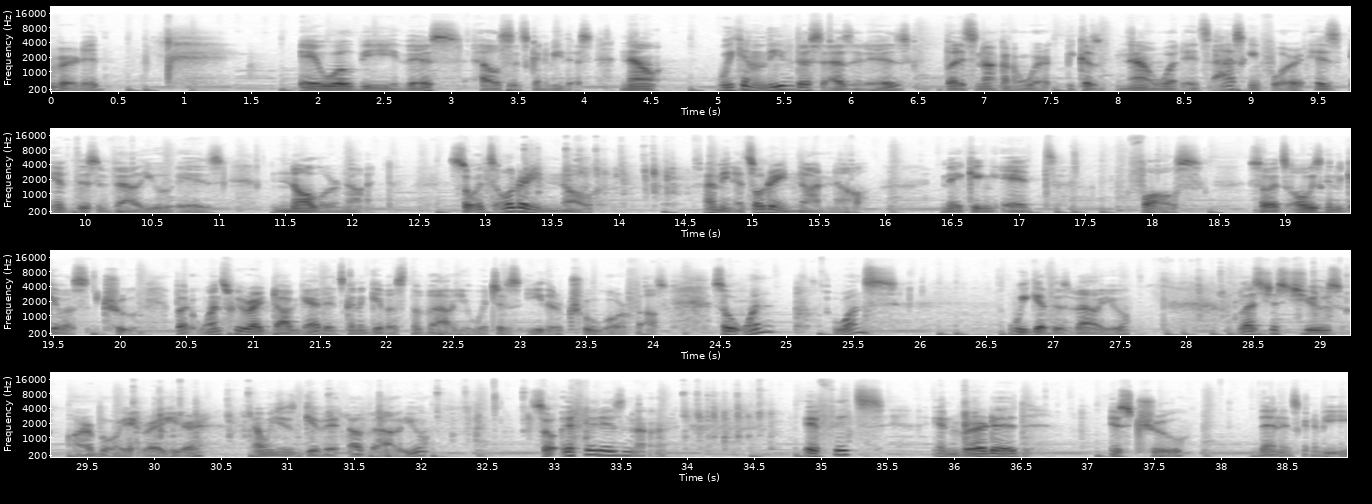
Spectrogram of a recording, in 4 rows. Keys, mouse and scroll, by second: 13.0-14.7 typing, 15.0 ctrl+s, 21.6 click, 27.8 click, 27.9 click, 28.2 ctrl+c, 28.7 click, 28.9 ctrl+v, 29.8-31.2 typing, 31.3 ctrl+s, 33.1 Return, 33.7-36.1 typing.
